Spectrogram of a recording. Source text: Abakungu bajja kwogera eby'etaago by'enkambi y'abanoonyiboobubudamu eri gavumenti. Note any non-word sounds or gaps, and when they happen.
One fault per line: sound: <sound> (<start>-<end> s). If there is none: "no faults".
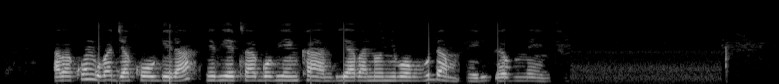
no faults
